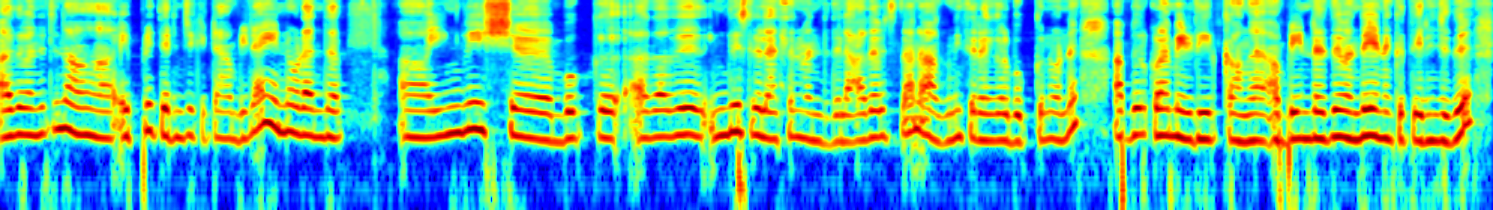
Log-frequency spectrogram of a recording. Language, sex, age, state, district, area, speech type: Tamil, female, 18-30, Tamil Nadu, Coimbatore, urban, spontaneous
